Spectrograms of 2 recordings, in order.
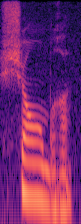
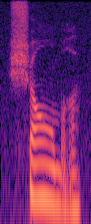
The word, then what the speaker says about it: chambre: the word for chamber, the ch in French has changed to a sh sound, because ch in French is pronounced like an sh in English.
